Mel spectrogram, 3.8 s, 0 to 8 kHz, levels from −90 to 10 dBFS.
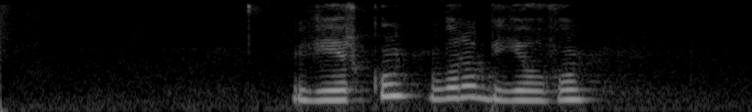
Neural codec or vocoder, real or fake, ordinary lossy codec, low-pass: codec, 16 kHz, 6 kbps, DAC; fake; Opus, 24 kbps; 7.2 kHz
